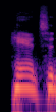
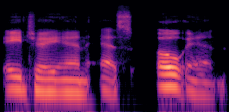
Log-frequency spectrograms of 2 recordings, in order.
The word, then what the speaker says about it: Hansen: Which is when you hear it over, normal speech, doesn't sound like it's anything different, but it's HANSEN, not HANSON. So spell it right, people. EN, not ON.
